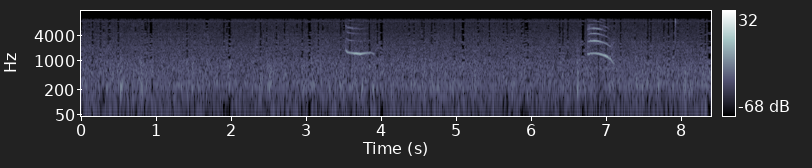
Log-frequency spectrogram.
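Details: Three-week-old black kittens, first-born of the cat Trisya, mewing: two high, brief, slightly falling mews about three seconds apart against a constant background hiss.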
